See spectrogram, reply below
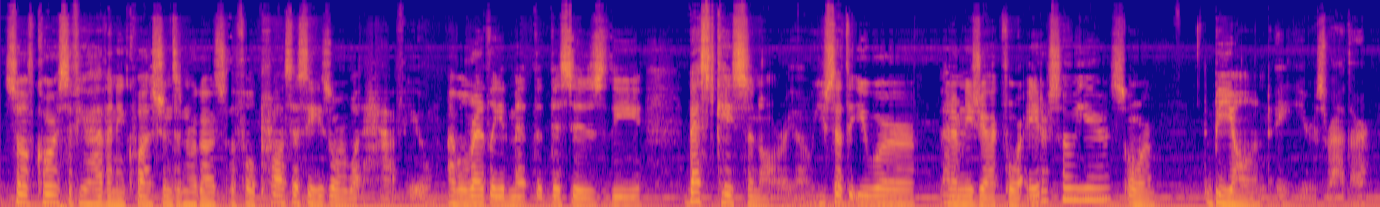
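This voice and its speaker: A man's voice: mid-range voice, normal speed, music in the background, natural voice. A man voicing a polite, eager memory expert in a tabletop game, speaking in a formal, clinical and articulate way. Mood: courteous, curious.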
